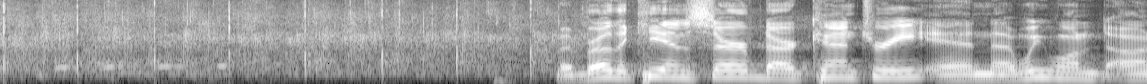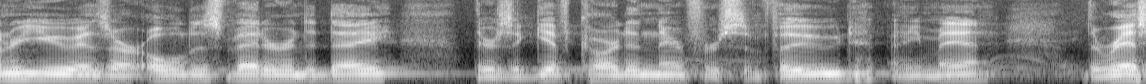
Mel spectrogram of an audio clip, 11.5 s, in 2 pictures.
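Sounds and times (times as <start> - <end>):
audience applause: 0.0 - 3.2
speech: 2.8 - 11.4.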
